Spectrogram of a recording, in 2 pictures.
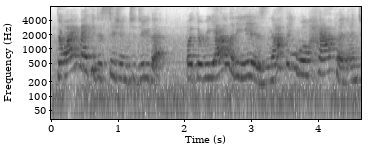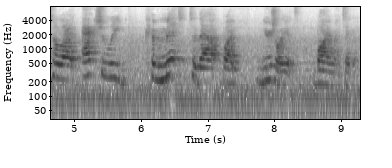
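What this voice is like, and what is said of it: Slight New Zealand accent. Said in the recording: “I'm from New Zealand, which is why I sometimes have a funny accent. Long time ago, but it's still there at times.”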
